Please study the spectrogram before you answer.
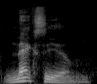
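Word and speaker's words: NXIVM: is mix of them yeah mix of them pronounce nexium these is a group that started in 1998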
